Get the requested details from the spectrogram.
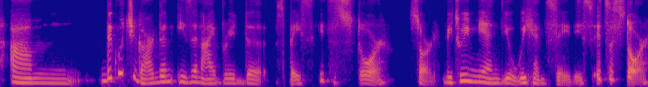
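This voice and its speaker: Speaking at a moderate pace with hardly any pauses, a woman with a very deep, low voice and an Italian accent sounds somewhat breathy and uses lively intonation. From Italy, Florence. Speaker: marketing lecturer. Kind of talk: conference talk. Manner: hesitant, many fillers.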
